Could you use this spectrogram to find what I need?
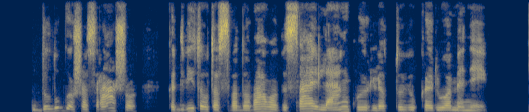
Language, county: Lithuanian, Klaipėda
